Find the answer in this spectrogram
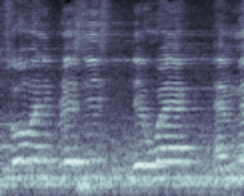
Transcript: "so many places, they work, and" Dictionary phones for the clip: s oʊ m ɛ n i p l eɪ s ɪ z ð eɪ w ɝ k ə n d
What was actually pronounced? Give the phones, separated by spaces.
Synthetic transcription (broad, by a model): s oʊ m ɛ n i p l eɪ s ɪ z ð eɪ w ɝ ə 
